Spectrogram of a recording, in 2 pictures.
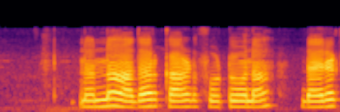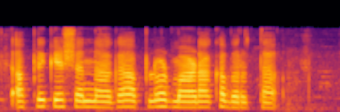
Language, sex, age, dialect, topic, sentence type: Kannada, female, 18-24, Central, banking, question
